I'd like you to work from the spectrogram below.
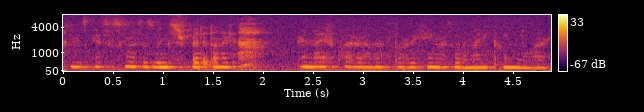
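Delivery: soft whispered read-aloud; hushed bedtime-style reading. Acted. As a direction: whisper the lines as you read.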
